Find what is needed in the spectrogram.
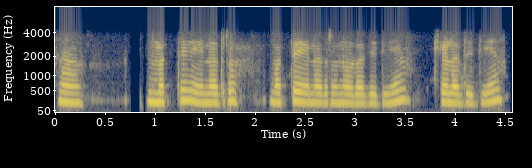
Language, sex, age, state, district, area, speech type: Kannada, female, 30-45, Karnataka, Chitradurga, rural, conversation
